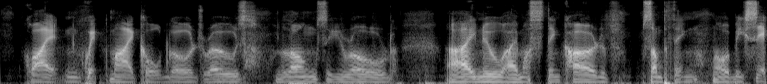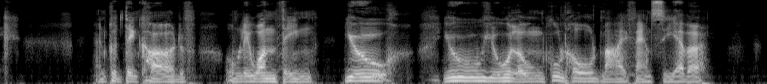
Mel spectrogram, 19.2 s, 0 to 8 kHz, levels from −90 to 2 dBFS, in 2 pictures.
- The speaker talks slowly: Yes, slow, 120 wpm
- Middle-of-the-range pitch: No, very low, 90 Hz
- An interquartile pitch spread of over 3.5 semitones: No, average, 2.9 semitones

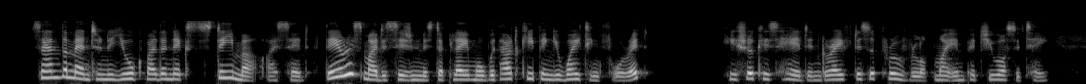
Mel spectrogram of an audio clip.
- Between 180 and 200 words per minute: Yes, average, 190 wpm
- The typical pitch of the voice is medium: No, high, 225 Hz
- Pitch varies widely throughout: No, average, 4.0 semitones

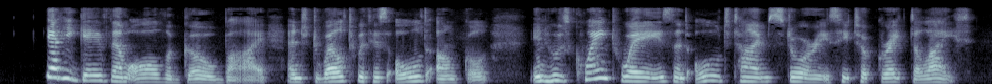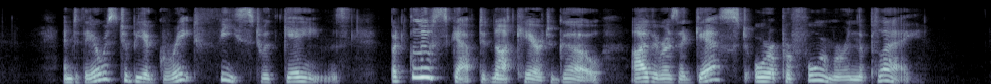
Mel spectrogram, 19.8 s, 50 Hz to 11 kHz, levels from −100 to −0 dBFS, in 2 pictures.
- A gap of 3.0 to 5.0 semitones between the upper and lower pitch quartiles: No, wide, 5.4 semitones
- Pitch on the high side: No, medium, 165 Hz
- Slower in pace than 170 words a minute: Yes, average, 160 wpm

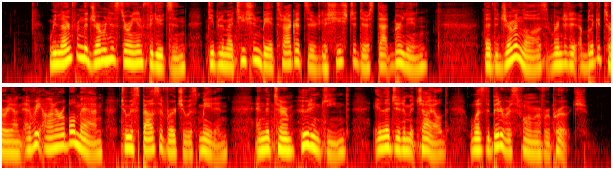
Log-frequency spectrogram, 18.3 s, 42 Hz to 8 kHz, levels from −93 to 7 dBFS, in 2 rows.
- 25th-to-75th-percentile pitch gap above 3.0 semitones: Yes, average, 4.8 semitones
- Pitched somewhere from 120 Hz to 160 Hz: Yes, medium, 140 Hz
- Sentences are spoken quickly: No, average, 140 wpm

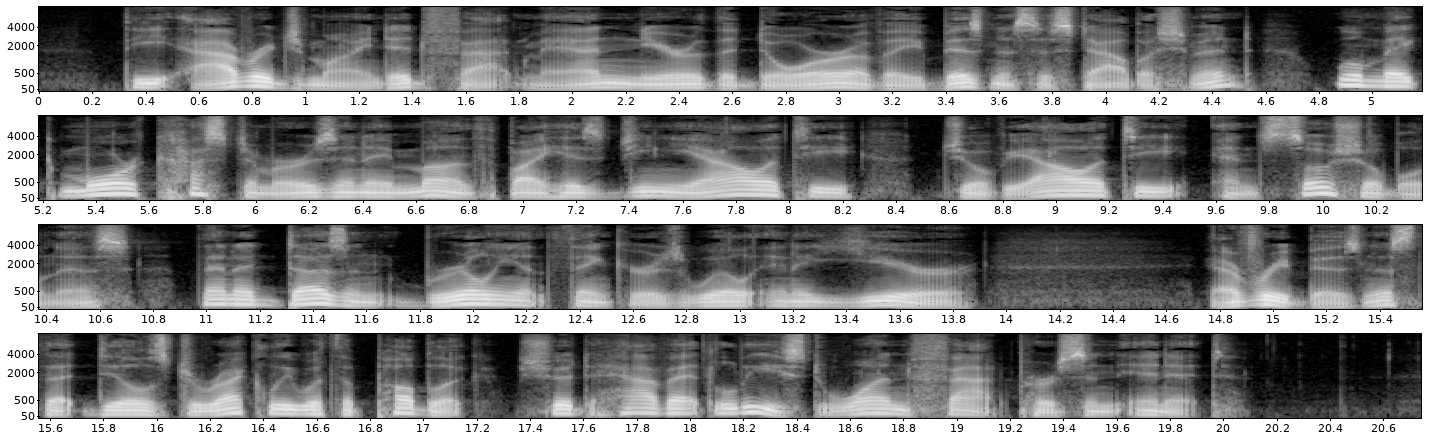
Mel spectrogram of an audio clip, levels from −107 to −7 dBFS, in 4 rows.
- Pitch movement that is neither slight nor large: No, wide, 5.8 semitones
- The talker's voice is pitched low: Yes, very low, 95 Hz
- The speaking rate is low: No, average, 150 wpm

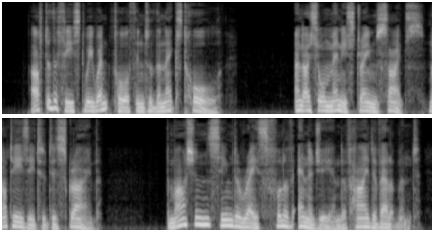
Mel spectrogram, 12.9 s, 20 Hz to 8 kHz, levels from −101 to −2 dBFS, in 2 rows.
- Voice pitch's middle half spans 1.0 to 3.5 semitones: No, average, 4.7 semitones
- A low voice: Yes, low, 115 Hz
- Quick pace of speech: No, average, 165 wpm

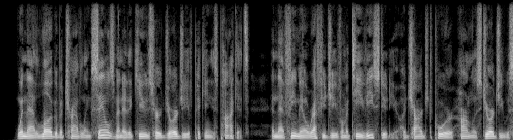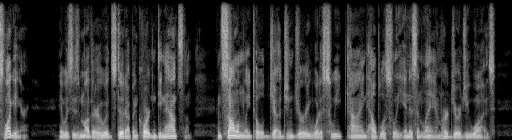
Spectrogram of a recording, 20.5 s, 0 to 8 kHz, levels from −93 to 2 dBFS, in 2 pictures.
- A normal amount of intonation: Yes, average, 3.9 semitones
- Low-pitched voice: Yes, very low, 95 Hz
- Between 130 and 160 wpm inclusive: No, average, 175 wpm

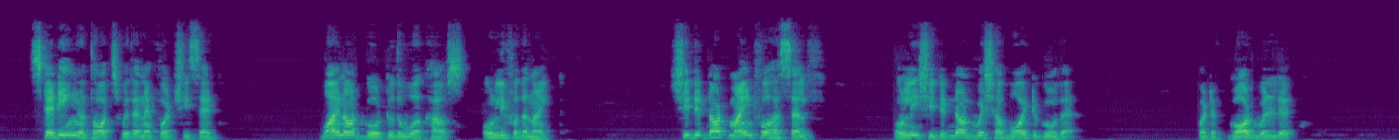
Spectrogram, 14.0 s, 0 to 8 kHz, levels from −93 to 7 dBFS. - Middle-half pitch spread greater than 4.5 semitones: No, narrow, 2.5 semitones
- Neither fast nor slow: Yes, average, 165 wpm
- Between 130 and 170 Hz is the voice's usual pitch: Yes, low, 135 Hz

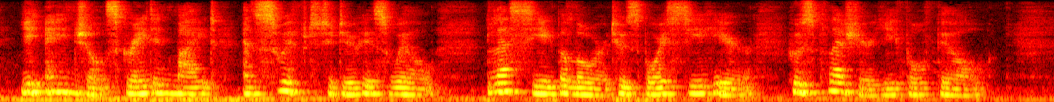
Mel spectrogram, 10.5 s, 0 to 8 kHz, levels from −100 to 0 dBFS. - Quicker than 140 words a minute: No, slow, 135 wpm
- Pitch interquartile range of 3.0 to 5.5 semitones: Yes, average, 4.4 semitones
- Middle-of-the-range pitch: Yes, medium, 160 Hz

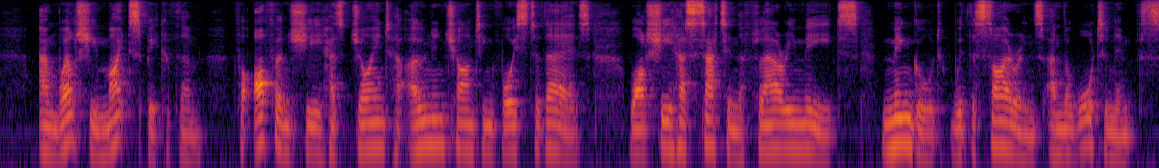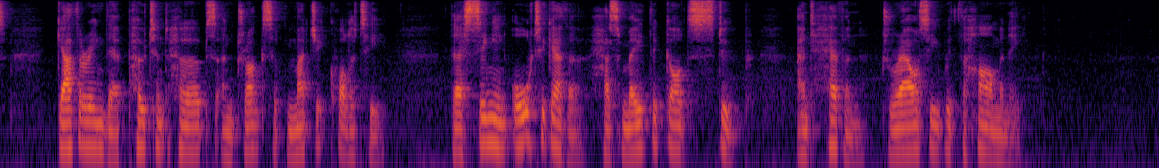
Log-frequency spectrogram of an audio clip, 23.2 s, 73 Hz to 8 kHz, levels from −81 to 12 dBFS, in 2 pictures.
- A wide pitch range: No, average, 2.9 semitones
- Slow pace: No, average, 150 wpm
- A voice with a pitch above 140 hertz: No, low, 120 Hz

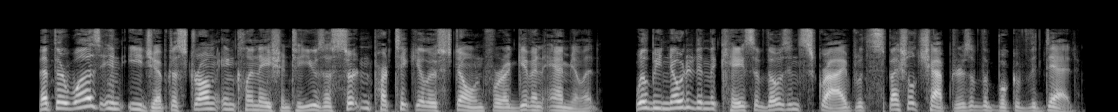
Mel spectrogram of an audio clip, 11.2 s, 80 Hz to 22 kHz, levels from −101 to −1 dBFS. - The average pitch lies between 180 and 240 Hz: No, medium, 150 Hz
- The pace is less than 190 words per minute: No, average, 195 wpm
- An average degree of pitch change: No, wide, 6.9 semitones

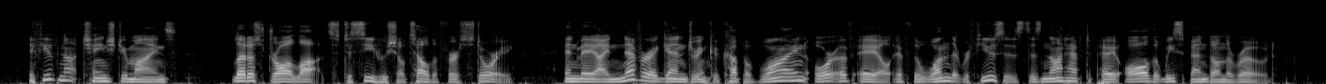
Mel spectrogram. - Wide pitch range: No, average, 4.4 semitones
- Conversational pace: No, fast, 220 wpm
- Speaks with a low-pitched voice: Yes, low, 125 Hz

